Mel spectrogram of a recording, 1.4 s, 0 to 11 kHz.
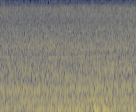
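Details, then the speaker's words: Lexus LX470, warm, after misfire repairs: fast, steady idle with a busy, even hum, no roughness, down from 1200 rpm versus a normal 600–700; runs fine but idles high, owner suspects the throttle body/IAC. "it's running fine it's just idling a little high"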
